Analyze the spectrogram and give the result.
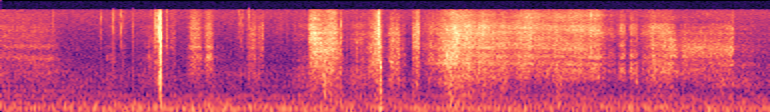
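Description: A hardcover novel, The Seventh Plague, is held open while its paper pages are turned by a fingertip with a long painted nail. Soft, bright papery swishes and rustles sweep through, with a couple of sharp little clicks standing out over a steady low hum.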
